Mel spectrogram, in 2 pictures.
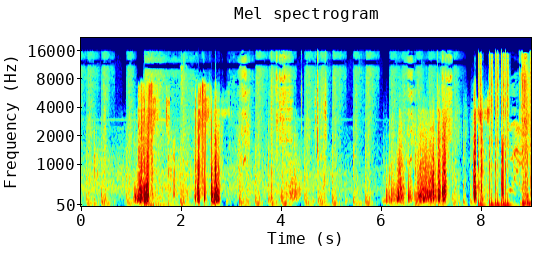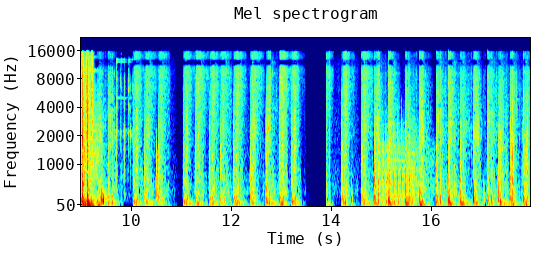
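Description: Quick footsteps run over dry grass and dirt.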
